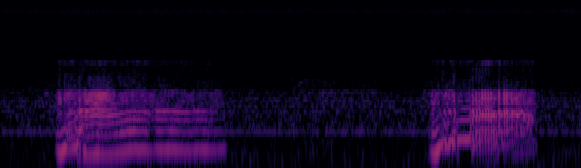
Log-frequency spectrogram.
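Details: Snoring during sleep, from a sleep-aid ASMR recording: two long, low, rattling snores about four seconds apart, with a steady hum behind them.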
